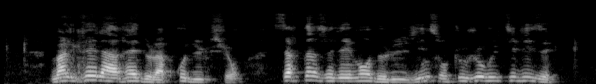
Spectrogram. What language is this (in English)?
French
